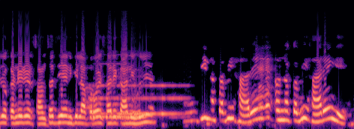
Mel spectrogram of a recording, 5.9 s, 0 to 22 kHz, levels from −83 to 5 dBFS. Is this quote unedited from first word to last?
no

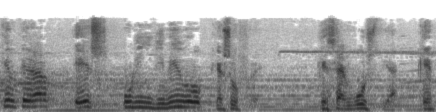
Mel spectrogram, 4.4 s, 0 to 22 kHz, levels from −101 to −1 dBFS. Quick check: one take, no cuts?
no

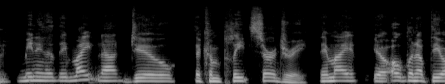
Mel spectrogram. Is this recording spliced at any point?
yes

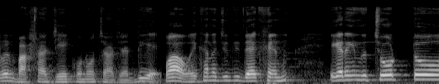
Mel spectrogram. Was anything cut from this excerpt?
yes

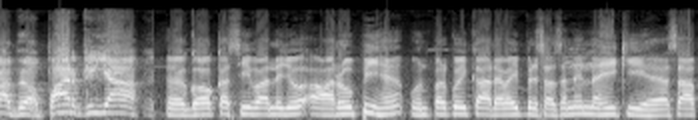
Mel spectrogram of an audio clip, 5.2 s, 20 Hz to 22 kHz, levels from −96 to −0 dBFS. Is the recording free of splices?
no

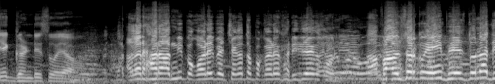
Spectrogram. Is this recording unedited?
no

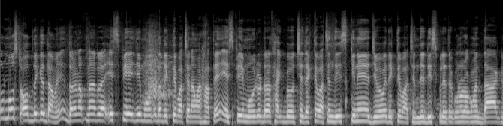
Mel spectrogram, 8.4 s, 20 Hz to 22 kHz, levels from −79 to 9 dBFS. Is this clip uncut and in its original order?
yes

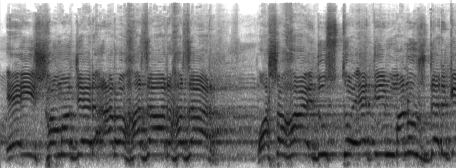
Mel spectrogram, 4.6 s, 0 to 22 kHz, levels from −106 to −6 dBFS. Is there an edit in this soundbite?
no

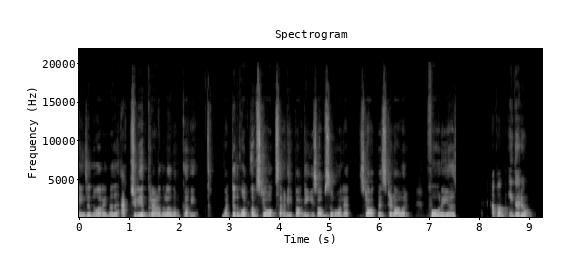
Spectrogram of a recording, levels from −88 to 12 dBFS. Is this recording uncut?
no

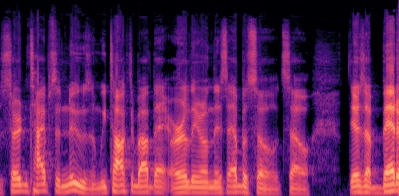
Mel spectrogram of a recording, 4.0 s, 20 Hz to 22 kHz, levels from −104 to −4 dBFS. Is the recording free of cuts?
no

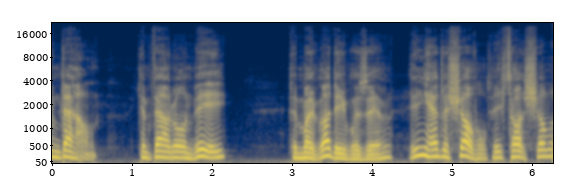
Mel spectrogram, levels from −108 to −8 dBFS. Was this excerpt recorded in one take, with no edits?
no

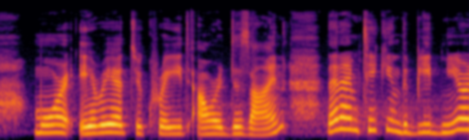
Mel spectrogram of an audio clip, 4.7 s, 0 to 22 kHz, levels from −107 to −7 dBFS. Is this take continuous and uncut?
yes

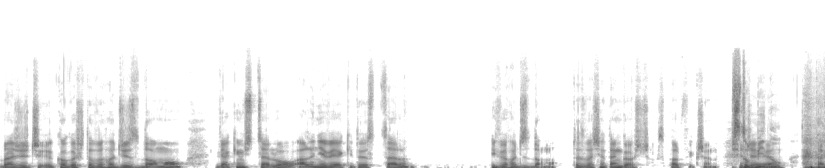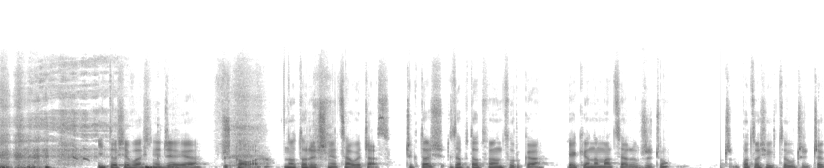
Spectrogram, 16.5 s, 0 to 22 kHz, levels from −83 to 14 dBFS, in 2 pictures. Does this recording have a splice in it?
yes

